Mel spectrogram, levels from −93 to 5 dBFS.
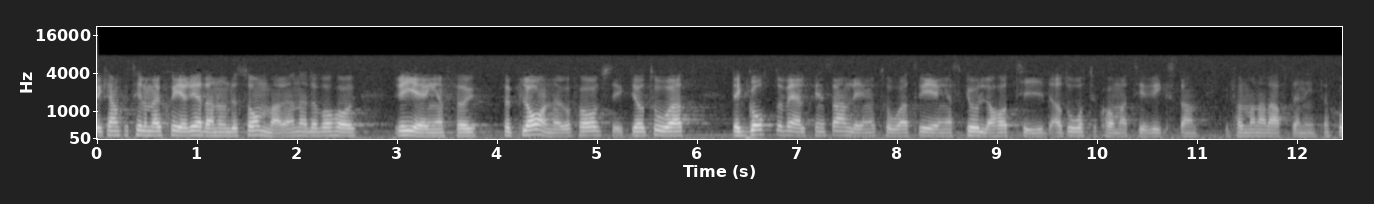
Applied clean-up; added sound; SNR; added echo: none; none; none; none.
